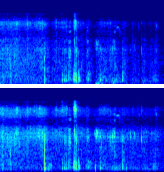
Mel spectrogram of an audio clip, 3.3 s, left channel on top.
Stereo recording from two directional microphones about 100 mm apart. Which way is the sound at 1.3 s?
20° left (ahead or behind).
